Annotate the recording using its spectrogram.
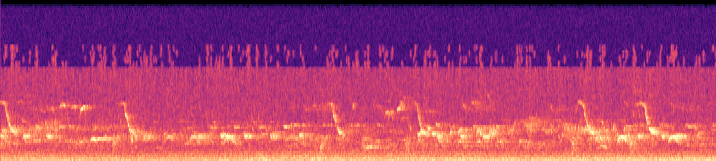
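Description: Near silence with faint birdsong: scattered short chirps and downward-sliding whistles throughout.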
